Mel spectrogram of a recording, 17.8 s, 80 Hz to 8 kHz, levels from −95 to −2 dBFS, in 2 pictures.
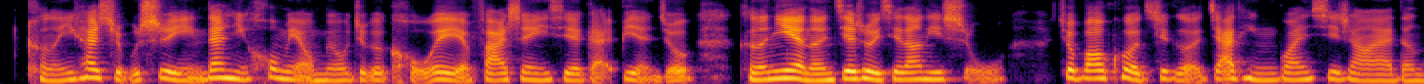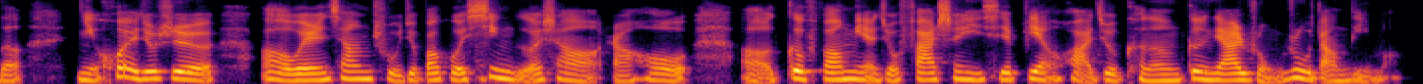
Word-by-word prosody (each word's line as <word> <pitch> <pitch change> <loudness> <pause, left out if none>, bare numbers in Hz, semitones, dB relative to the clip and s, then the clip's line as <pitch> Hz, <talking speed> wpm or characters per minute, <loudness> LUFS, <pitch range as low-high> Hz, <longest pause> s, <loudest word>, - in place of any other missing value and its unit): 可 200 - -5
能 170 0 -4
一 195 - -1
开 245 +2 +5
始 230 -4 0
不 180 -1 -4
适 205 +2 +4
应， 215 +4 -2
但 240 +2 +5
是 235 - +6
你 215 - +1
后 255 +5 -3
面 215 -3 +1
有 - - -3
没 175 0 -3
有 170 +1 -4
这 195 - -3
个 185 - -2
口 - - -6
味 195 0 +4
也 - - +2
发 180 -1 +1
生 190 +1 -1
一 185 - -3
些 190 -2 -1
改 - - -5
变？ 195 -2 -3
就 - - -2 0.3
可 - - -1
能 195 +2 +3
你 225 - +5
也 230 -2 +10
能 175 +1 +2
接 220 +2 +7
受 220 0 +6
一 195 - +5
些 205 +2 +1
当 200 +1 +2
地 200 0 +2
食 205 +2 -2
物， 220 0 -11 0.3
就 240 - +3
包 230 0 +4
括 225 -2 +2
这 200 +4 -3
个 180 -3 -4
家 - - +2
庭 220 -5 -1
关 195 0 -1
系 215 -1 -3
上 190 -4 -3
啊 170 0 -3
等 165 0 -6
等， 160 -2 -6 0.3
你 185 -3 -3
会 265 -6 +1
就 215 +1 +3
是， 215 -4 +2 0.3
呃， 195 -5 -1
为 175 +1 +4
人 185 +2 +1
相 215 0 -1
处 195 -5 -6
就 180 +3 -5
包 185 0 -1
括 195 -2 -1
性 215 +3 0
格 180 -3 -3
上， 185 -5 -5
然 150 - -7
后， 185 -5 -4 0.3
呃， - - -6
各 230 - +5
方 205 -2 -1
面 200 -3 0
就 175 -2 -4
发 190 0 -1
生 195 +2 -2
一 190 -1 -2
些 195 0 -2
变 210 +1 -1
化， 210 0 -4
就 185 -4 -3
可 195 0 -8
能 170 +1 -3
更 205 0 +1
加 185 -1 +3
融 185 -3 -2
入 220 +1 0
当 160 +1 -4
地 170 - -8
吗？ 225 +4 -15
200 Hz, 310 characters per minute, -21 LUFS, 185-215 Hz, 0.3 s, 也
